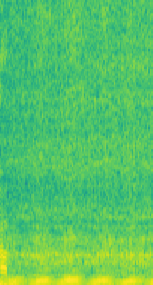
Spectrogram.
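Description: Quad bike engine running steadily while cruising on the road, its pitch holding even with no change in speed.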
